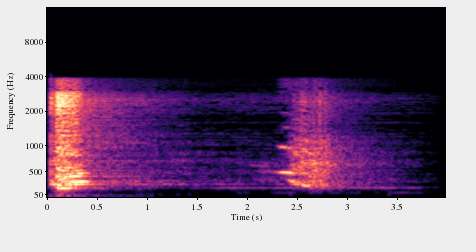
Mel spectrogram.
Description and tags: a poorly recorded sound of a heavy metal door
